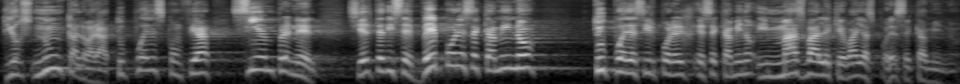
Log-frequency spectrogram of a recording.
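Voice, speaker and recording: A man's voice: sits high, lively intonation, a little slow, few pauses, big-room sound. A male pastor preaching a sermon, walking his congregation through numbered points and rhetorical questions. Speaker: senior pastor. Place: church.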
